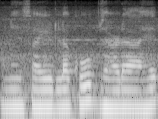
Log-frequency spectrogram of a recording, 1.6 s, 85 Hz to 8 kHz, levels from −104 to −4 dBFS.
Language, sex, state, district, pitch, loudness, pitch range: Marathi, male, Maharashtra, Sindhudurg, 135 Hz, -20 LUFS, 130-135 Hz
